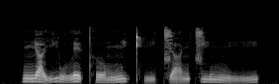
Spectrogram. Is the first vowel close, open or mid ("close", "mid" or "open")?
open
